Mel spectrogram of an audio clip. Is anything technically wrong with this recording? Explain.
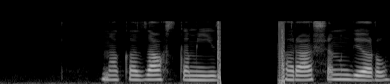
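Yes. From 2.18 s to 2.84 s the speech is broken by a cable pulled and plugged in while the signal was live. Disconnecting the jack produces a pop, then the audio falls to near silence for about 0.62 s. As the plug is pushed back in, the tip touches before the sleeve grounds, so a 37 ms burst of 60 Hz mains buzz gets through. A second pop follows when the connection seats and the speech returns.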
